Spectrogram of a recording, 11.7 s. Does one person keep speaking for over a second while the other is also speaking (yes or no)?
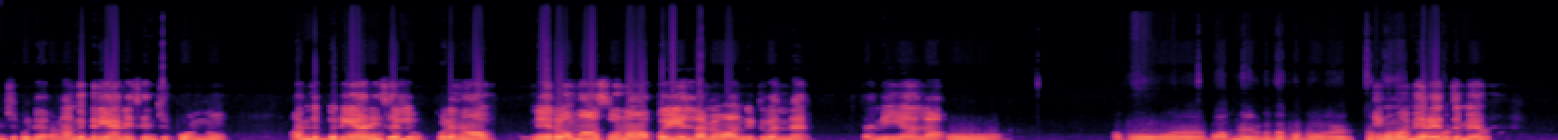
no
